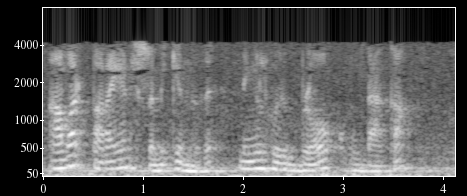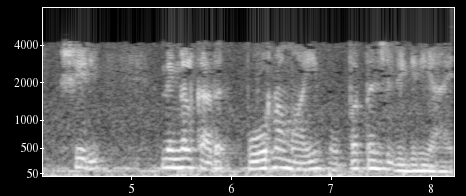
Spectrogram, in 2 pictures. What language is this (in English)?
Malayalam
